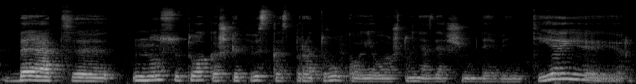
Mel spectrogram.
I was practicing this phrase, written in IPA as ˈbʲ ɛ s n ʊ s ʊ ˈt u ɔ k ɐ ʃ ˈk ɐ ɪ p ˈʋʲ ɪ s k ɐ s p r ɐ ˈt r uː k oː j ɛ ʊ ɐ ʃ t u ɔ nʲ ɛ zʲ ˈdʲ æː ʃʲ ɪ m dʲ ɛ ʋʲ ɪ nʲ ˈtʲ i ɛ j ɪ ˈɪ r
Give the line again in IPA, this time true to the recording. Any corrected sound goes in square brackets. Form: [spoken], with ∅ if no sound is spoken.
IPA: ˈbʲ ɛ [t] n ʊ s ʊ ˈt u ɔ k ɐ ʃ ˈk ɐ ɪ p ˈʋʲ ɪ s k ɐ s p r ɐ ˈt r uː k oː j ɛ ʊ ɐ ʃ t u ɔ nʲ ɛ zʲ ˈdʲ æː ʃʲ ɪ m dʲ ɛ ʋʲ ɪ nʲ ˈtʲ i ɛ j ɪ ˈɪ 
